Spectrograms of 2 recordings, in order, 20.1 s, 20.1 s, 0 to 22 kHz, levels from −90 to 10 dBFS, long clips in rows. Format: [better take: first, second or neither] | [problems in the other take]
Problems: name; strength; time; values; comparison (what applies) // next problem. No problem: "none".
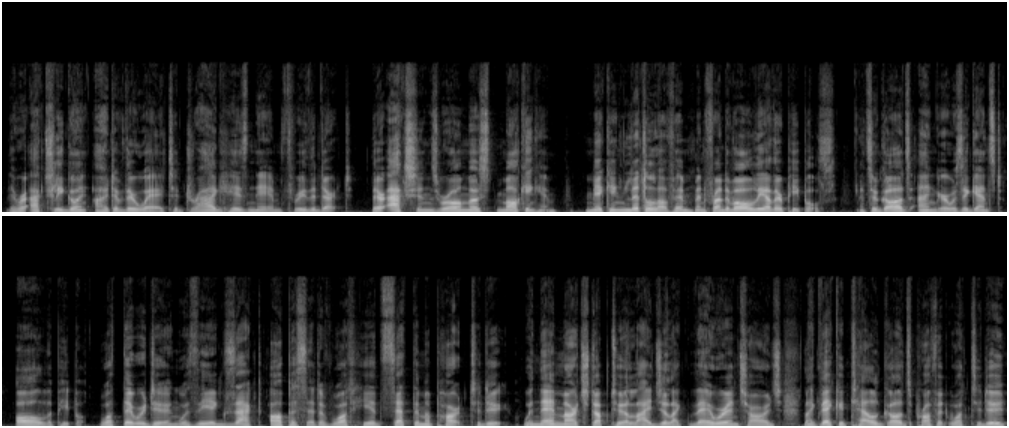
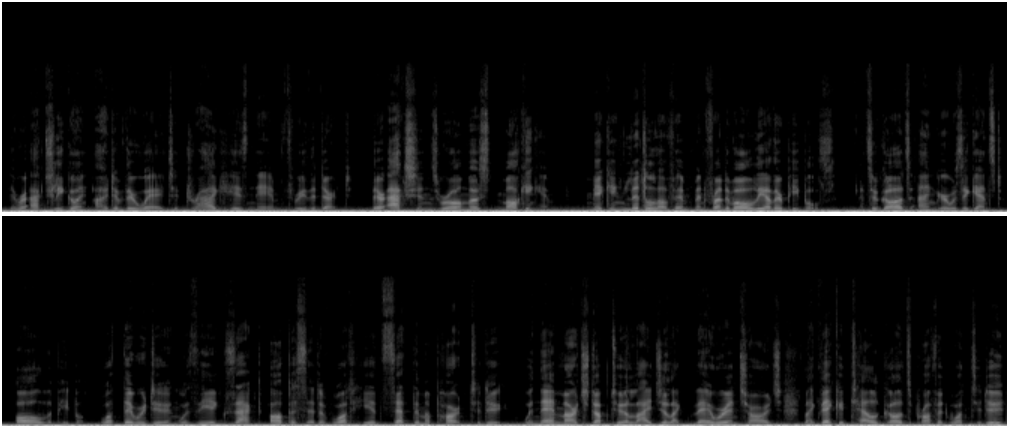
first | low rumble; loud; throughout; 2 dB below the speech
